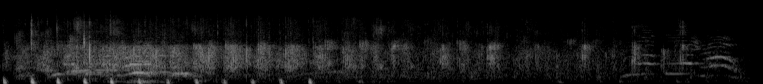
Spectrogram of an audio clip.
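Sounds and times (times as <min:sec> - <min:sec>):
rhythmic thumps: 0:00.0 - 0:03.3
live event audience applause: 0:00.0 - 0:07.2
people cheering: 0:00.0 - 0:07.4
voices shouting: 0:00.2 - 0:03.5.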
